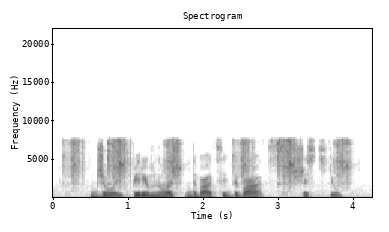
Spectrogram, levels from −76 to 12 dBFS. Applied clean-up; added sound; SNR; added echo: none; Cutlery, silverware; 10 dB; none.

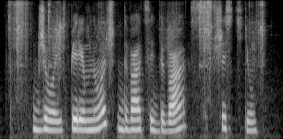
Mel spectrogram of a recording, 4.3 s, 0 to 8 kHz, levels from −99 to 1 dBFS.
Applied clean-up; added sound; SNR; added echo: neural mask model RNNoise.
